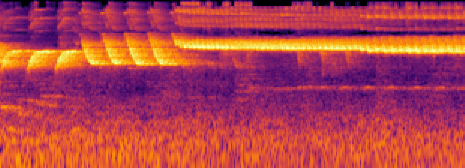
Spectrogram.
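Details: Canary song used as tutoring for a magpie-robin: a quick rising trill of repeated notes, then a long, steady, very high buzzing note held to the end.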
